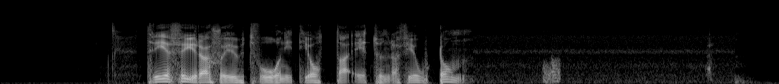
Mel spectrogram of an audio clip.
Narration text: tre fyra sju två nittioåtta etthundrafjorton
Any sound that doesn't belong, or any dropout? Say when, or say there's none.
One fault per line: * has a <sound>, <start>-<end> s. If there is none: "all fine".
* has a laugh, 5.4-5.6 s
* has a laugh, 7.0-7.2 s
